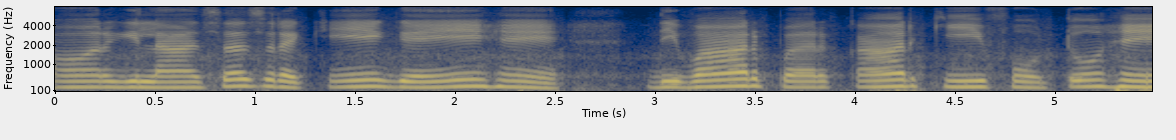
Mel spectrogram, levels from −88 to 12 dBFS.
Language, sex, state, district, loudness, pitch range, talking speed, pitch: Hindi, female, Punjab, Fazilka, -15 LUFS, 200-220 Hz, 120 wpm, 205 Hz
